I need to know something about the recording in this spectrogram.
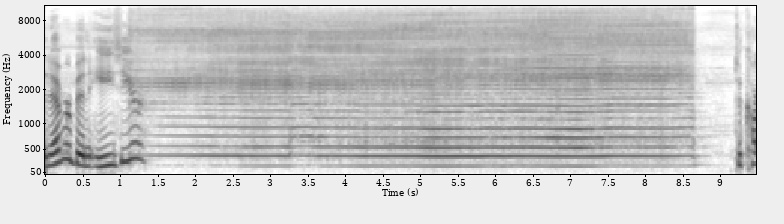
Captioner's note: sawing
